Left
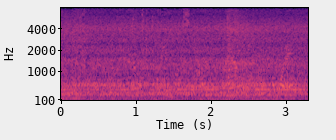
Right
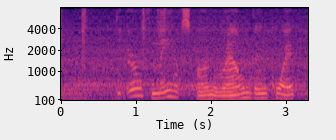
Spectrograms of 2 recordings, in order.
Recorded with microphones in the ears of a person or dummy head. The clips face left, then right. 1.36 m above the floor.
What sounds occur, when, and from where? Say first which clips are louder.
0.7 s a man speaking: right 4 dB; 65° right (ahead or behind); by 3.2 s 55° right (ahead or behind)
